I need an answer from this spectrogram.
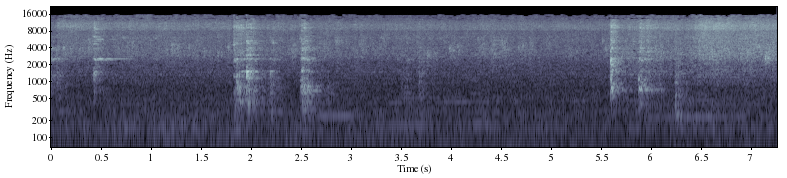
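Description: Shallots, garlic and sliced red chilies sizzling in hot oil in a steel wok, the spice base being sautéed until fragrant. A metal spatula clinks sharply about four times as the chilies go in and the pan is stirred.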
